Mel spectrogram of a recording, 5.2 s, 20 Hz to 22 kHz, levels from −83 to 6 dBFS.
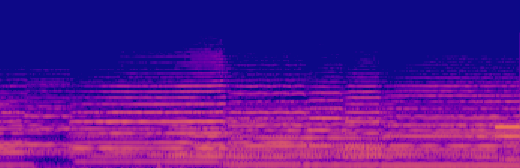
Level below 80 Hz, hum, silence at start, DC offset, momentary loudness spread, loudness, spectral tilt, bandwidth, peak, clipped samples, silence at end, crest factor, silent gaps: -48 dBFS; none; 0 s; under 0.1%; 7 LU; -33 LUFS; -6 dB/octave; 10 kHz; -16 dBFS; under 0.1%; 0 s; 16 dB; none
